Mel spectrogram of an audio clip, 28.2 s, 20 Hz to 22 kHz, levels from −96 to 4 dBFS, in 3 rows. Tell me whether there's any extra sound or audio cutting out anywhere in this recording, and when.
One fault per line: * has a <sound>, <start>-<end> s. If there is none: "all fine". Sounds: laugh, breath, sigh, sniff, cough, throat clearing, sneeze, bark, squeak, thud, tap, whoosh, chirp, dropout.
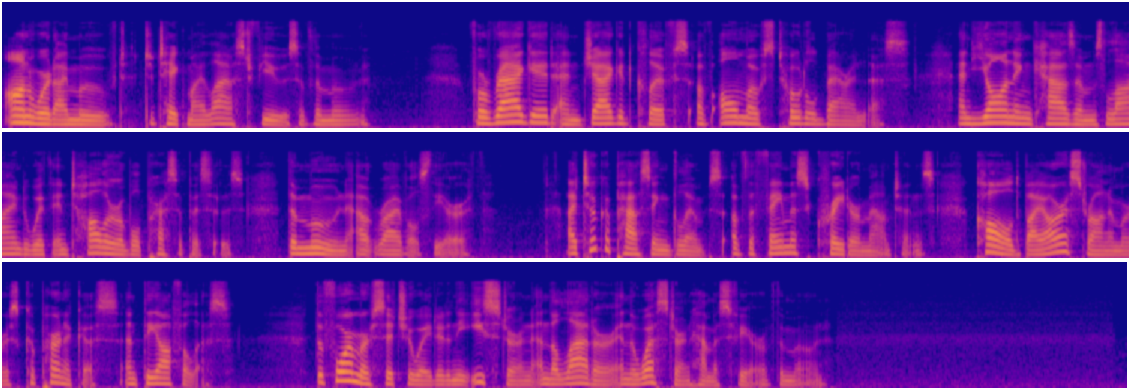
all fine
